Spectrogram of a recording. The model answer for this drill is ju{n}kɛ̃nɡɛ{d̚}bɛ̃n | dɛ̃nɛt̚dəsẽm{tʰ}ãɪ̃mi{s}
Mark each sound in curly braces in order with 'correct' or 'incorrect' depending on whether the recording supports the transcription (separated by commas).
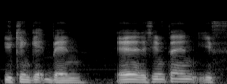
incorrect, incorrect, incorrect, incorrect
